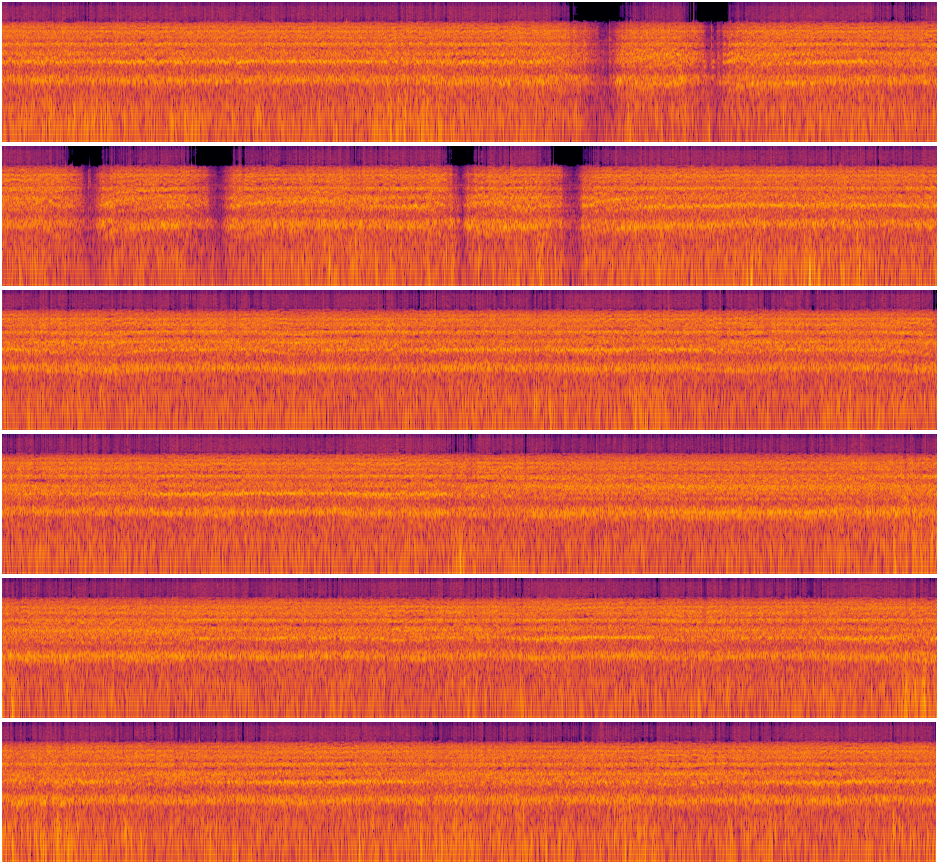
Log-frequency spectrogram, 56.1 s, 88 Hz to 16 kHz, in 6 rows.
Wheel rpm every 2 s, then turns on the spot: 220, 230, 190, 110, 190, 110, 170, 130, 220, 230, 220, 230, 230, 230, 230, 220, 210, 210, 210, 220, 230, 220, 230, 220, 220, 220, 230, 220.
none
